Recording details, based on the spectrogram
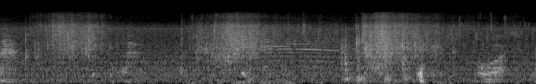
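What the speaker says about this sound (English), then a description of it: "When you throw the water at it." Water is thrown by hand over a Yamaha Virago motorcycle on a Dartmoor ride-out, splashing and spattering in several uneven bursts while people talk nearby.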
